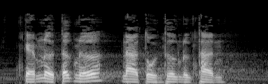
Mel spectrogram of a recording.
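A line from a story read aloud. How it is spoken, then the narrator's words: Clear but cold female voice. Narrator (Vietnamese): thanh âm của nữ nhân trong trẻo nhưng lạnh lùng lại vang lên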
